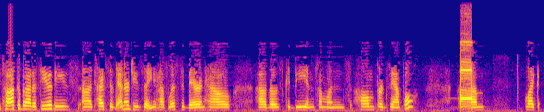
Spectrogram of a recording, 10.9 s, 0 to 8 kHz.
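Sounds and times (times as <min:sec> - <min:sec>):
speech: 0:00.1 - 0:08.4, 0:09.2 - 0:09.8, 0:10.5 - 0:10.8
short electronic beep on a phone line: 0:09.2 - 0:09.5.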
